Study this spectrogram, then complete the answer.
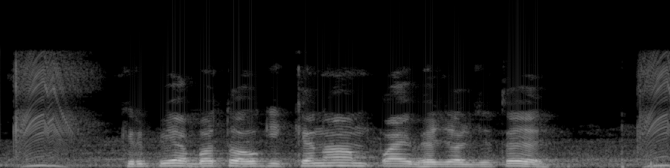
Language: Maithili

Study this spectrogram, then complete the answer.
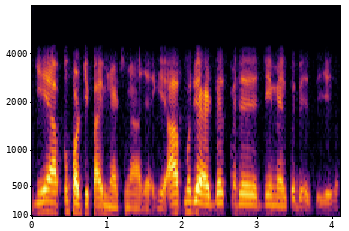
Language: Urdu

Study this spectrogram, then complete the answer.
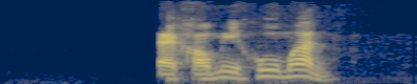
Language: Thai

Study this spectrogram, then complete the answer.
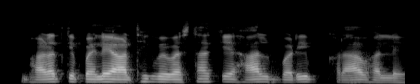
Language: Magahi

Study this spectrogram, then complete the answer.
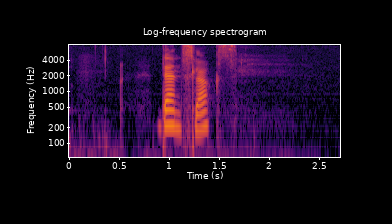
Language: Norwegian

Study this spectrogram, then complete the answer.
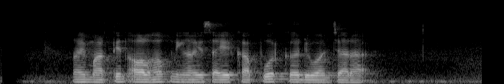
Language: Sundanese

